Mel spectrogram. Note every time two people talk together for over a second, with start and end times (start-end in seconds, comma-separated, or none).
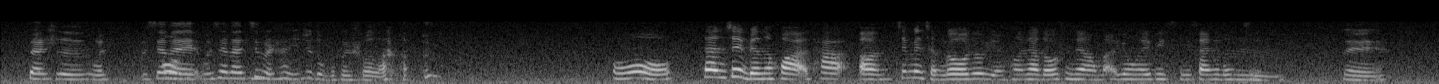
none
